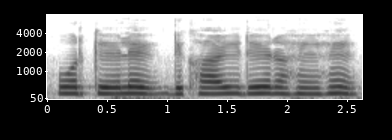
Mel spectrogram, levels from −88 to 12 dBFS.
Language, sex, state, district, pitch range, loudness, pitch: Hindi, female, Madhya Pradesh, Bhopal, 210-225 Hz, -14 LUFS, 220 Hz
